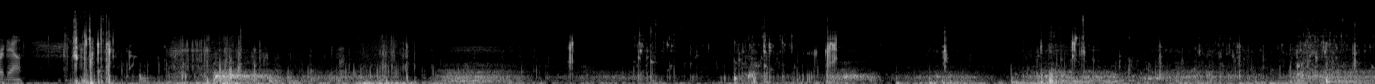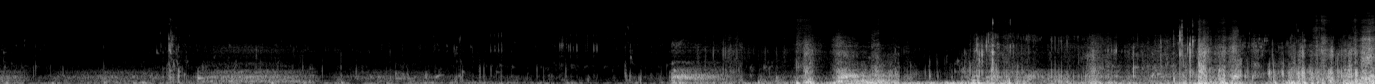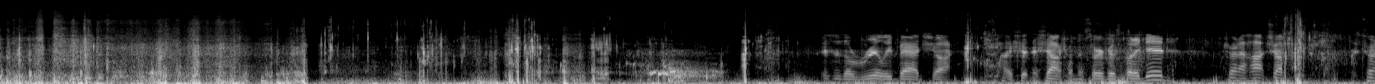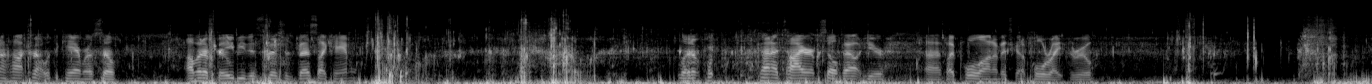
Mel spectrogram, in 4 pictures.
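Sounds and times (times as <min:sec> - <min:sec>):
underwater gurgling: 0:00.0 - 0:54.9
water rushing and sloshing: 0:00.7 - 0:54.9.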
